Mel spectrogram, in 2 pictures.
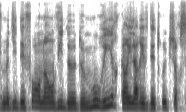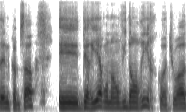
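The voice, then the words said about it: Moroccan-American accent. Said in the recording (French): “J'adore ton accent ... c'est l'accent marocain, marocain-américain”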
